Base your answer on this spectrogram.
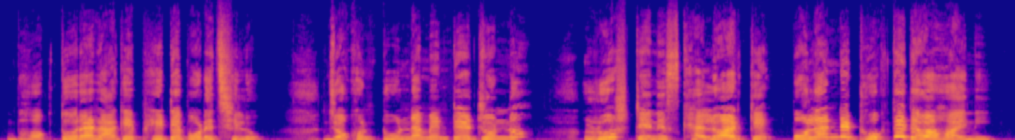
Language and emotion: Bengali, angry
